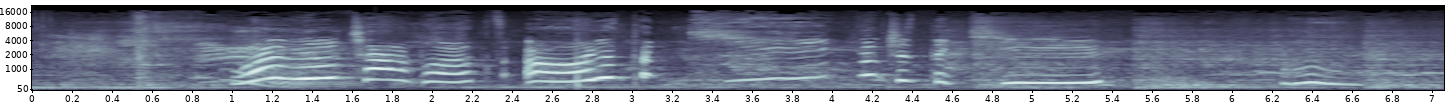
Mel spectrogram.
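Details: Pet dog Daisy, known for howling and barking, producing a string of rising yowling barks and warbling howl-like vocalizations, with a steady low hum and some background sound underneath.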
